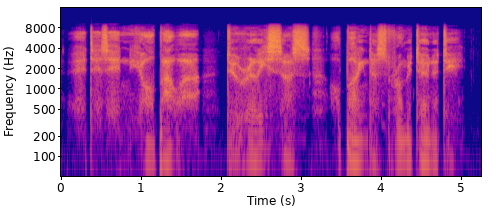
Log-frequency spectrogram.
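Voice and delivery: hoarse, scratchy, sore-sounding whisper. Narrator reading the spirit's reply, Big Billy's scratchy whisper. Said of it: "the spirit whispered back, his voice scratchy and sore from not being used for a long time. ... his voice scratchy and sore from not being used for a long time".

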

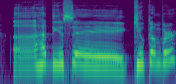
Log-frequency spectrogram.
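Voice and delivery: put-on heavy Spanish accent, slow, high, drawn out. Retelling a TV clip where she stumbles over a word: heavy Spanish accent. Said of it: "with this heavy-ass Spanish accent".

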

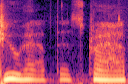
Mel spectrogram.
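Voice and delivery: gentle, very soft, hushed voice. Retelling what the gentleman in charge would ask, imitating a very soft voice. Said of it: "Just in a very soft voice".

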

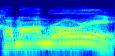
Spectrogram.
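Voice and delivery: rough, gravelly Scottish bellow, high pitched and loud. Retelling a voice that roared out after a missed chip: imitating a gravelly Scottish roar. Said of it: "a gravelly Scottish voice roars out".

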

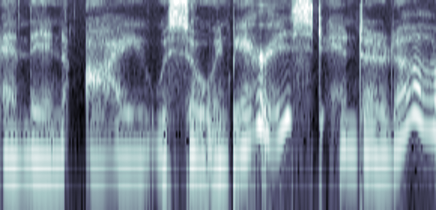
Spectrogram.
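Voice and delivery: hushed, slow, gossipy voice. Acting out telling a loud friend a story: imitating a hushed tone. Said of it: "in, like, a hushed tone".

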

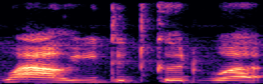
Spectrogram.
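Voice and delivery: plain

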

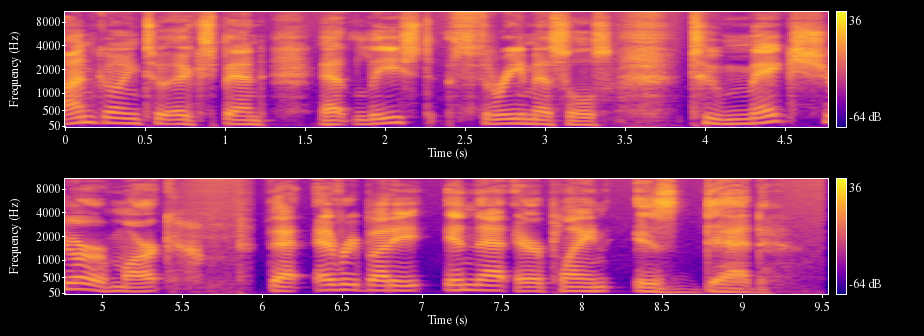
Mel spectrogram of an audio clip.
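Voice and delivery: ordinary delivery

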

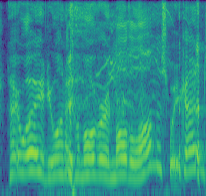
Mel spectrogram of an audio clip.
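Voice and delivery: very high, loud, dad-style voice. Explaining the only voice he can mimic, imitating his dad's voice. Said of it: "Only voice I can do is my father's voice".

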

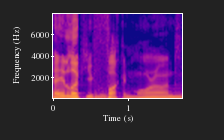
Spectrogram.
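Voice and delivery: harsh, stern, berating scolding voice. Imitating how the other speaker's mom teaches: imitating a mom insulting her students. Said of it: "That's how your mom teaches".

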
